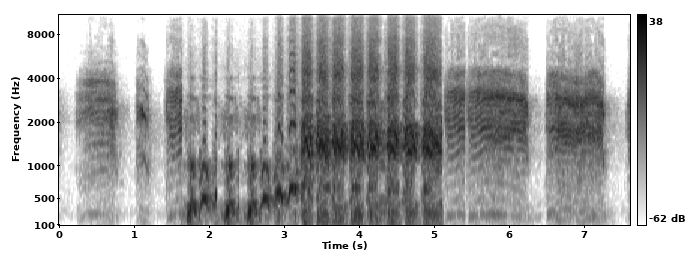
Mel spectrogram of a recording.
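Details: Monkey building from short screeches into rising whoops that speed up into a fast run of loud, pulsed barking calls, ending with long, steady, shrill screams.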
